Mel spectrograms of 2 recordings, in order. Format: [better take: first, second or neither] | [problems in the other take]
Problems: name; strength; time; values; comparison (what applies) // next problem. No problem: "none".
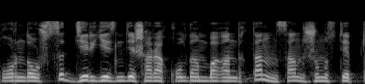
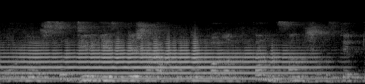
first | background sound (Trumpet); 5 dB above the speech // room echo; dies away in 0.9 s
